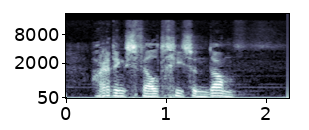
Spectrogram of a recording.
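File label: "Hardinxveld-Giessendam", Dutch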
